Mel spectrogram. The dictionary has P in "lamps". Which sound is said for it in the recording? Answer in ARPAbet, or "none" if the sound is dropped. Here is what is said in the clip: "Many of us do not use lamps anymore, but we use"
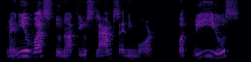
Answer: none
